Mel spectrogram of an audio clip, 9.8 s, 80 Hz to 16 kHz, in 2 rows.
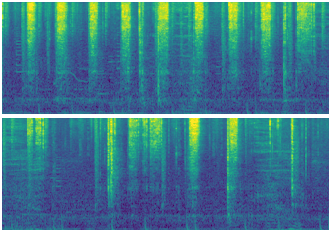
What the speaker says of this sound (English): Pull our 4 bolts in the front.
